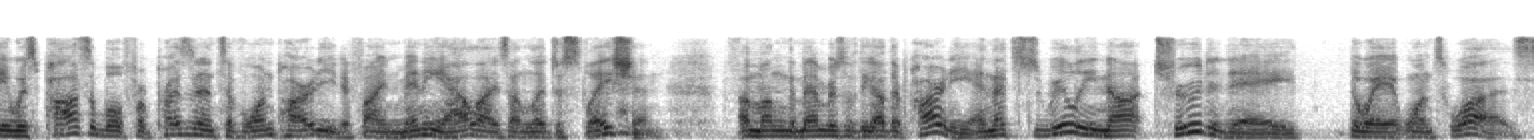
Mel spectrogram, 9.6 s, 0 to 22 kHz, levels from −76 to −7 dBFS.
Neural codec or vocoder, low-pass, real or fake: vocoder, 24 kHz, 100 mel bands, Vocos; 7.2 kHz; fake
